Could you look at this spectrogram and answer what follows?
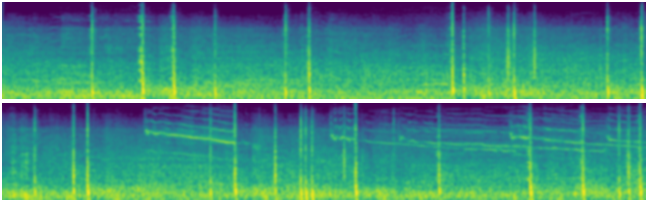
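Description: Aerial fireworks going off in a rapid, irregular run of sharp bangs and crackling pops over a low rumble. From about five seconds in, several high whistles join in, each falling in pitch.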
